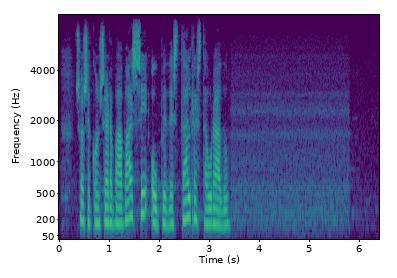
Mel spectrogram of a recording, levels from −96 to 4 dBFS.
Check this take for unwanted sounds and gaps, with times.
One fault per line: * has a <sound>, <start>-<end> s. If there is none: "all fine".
all fine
